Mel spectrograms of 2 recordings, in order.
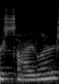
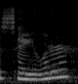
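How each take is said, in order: First: Siler said with a long "eye", SIGH-ler; alternative pronunciation. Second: Sailor said with a long "ay", SAY-ler; first pronunciation attempt. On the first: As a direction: say Siler as SIGH-ler, offered as another option. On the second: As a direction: say Sailor as SAY-ler, rising at the end. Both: Shown as a demonstration. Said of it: "sorry if I mispronounced your name".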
